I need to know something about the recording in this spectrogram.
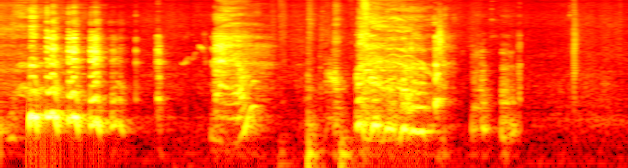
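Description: A young woman laughs close up.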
